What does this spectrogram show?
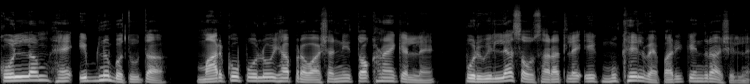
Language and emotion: Goan Konkani, neutral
